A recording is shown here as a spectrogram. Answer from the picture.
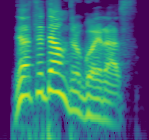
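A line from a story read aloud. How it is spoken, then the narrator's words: Sharp shout. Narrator (Russian): прикрикнул Камиль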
